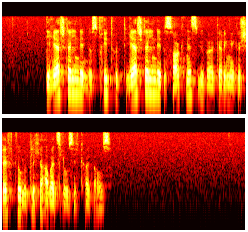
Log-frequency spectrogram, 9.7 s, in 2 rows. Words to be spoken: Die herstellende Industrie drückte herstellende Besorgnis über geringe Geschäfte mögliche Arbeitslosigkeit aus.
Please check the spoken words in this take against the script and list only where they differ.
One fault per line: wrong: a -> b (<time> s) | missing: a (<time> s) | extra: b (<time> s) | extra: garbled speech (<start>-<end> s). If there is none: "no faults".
no faults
